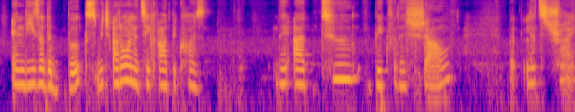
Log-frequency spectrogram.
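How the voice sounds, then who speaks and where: A woman talks at a very slow pace with long, frequent pauses, her pitch fairly high. Noticeable background noise runs behind her. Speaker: vlogger. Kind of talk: casual vlog chat. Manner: animated.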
